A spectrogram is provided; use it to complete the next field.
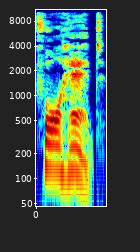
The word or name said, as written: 4head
